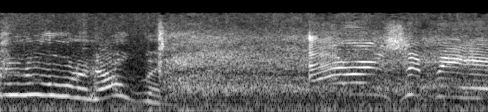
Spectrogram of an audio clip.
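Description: A high-pitched, wordless vocal cry that rises and falls over about the first second, then shorter high vocal sounds near the end, over a steady hiss.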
